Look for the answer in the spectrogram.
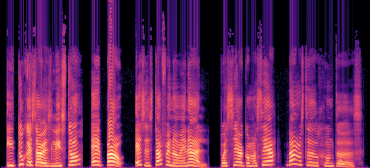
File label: locutora nina, child voiceover, Spanish child voice talent 8 years old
